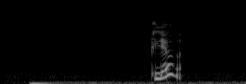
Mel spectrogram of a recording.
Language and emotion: Russian, positive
